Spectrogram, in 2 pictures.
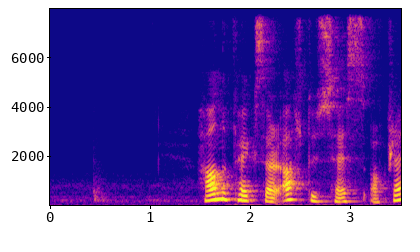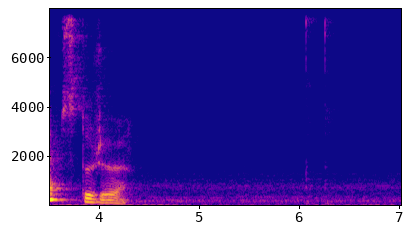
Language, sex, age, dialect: Faroese, female, 36-60, Norðurstreymoy/Eysturoy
